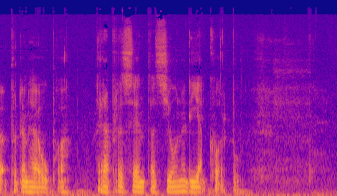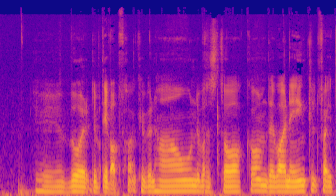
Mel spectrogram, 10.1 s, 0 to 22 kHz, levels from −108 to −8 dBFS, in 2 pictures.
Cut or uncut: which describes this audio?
cut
